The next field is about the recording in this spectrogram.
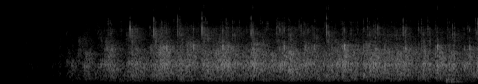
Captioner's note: crowd applauding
